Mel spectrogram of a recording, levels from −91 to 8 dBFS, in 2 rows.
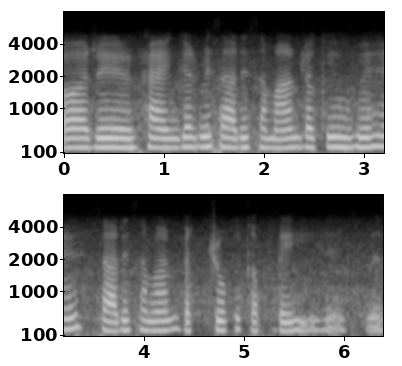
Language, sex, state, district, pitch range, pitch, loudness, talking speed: Hindi, female, Punjab, Pathankot, 195-210 Hz, 200 Hz, -16 LUFS, 140 wpm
